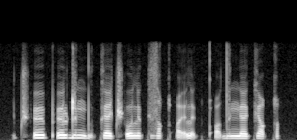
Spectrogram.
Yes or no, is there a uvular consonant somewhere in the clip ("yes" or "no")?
yes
